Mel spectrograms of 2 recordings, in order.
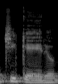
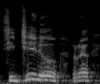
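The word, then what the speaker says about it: Cichero: Y fíjate que cuenta que el doctor, dice el doctor, en italiano se pronuncia Chiquero, pero es Sichero, es de la cancha de Boca.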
